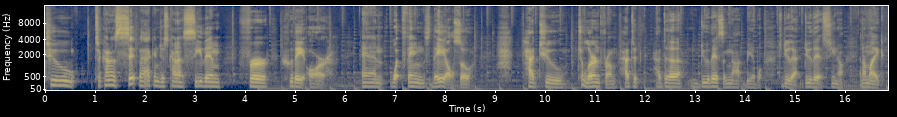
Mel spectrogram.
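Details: Adult male podcaster who stutters, with word and sound repetitions; stuttering.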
